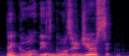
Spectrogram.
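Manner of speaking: high, excited outburst; playful exclamation. Pretend. Player reacting to juiced up ghouls, playful exclamation. Mock alarm at game foes.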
